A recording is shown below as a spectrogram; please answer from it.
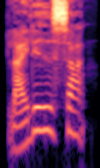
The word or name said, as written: LEJLIGHEDSSANGENE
